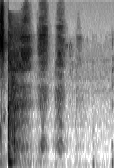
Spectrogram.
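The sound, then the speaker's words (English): A phone drops and clatters onto a hard surface: a sharp thud and rattle, then a few softer bumps and two small taps as it settles, fairly quiet. “Oh, no, the phone fell.”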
